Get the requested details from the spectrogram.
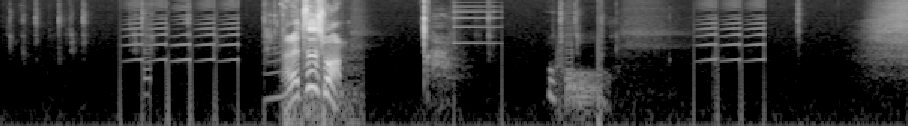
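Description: Short electronic game chimes beep.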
